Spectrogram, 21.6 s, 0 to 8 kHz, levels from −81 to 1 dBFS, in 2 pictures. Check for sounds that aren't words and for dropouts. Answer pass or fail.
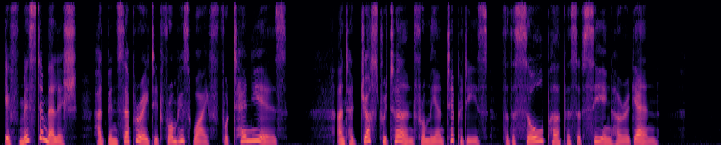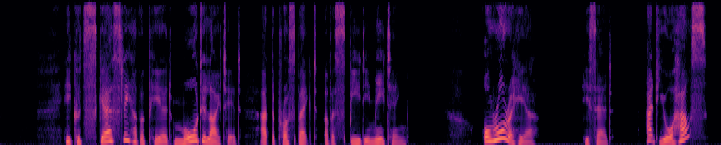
pass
